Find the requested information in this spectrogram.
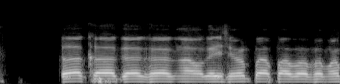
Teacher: क ख ग पासून म पर्यंत जे स्पर्श करून उच्चारले जातात ते सगळे हे स्पर्श म्हणतात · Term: स्पर्श वर्ण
